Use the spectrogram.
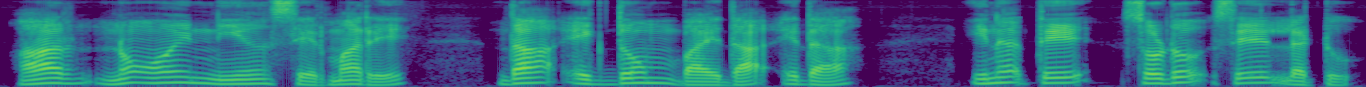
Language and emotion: Santali, neutral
